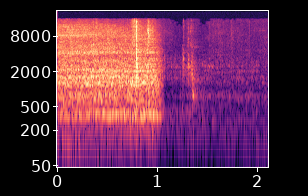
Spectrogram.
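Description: A kettle switch clicks off.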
